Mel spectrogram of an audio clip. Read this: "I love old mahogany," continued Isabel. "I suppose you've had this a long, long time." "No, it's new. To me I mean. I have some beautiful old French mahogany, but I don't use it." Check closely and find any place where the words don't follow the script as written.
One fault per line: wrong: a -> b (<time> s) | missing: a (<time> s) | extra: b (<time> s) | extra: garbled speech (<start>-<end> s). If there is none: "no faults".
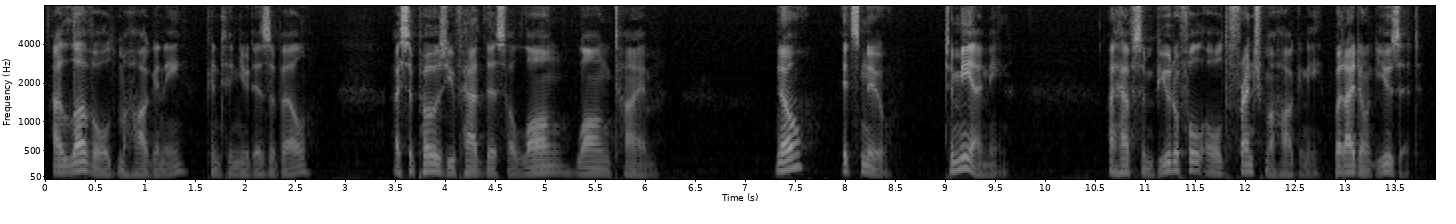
no faults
